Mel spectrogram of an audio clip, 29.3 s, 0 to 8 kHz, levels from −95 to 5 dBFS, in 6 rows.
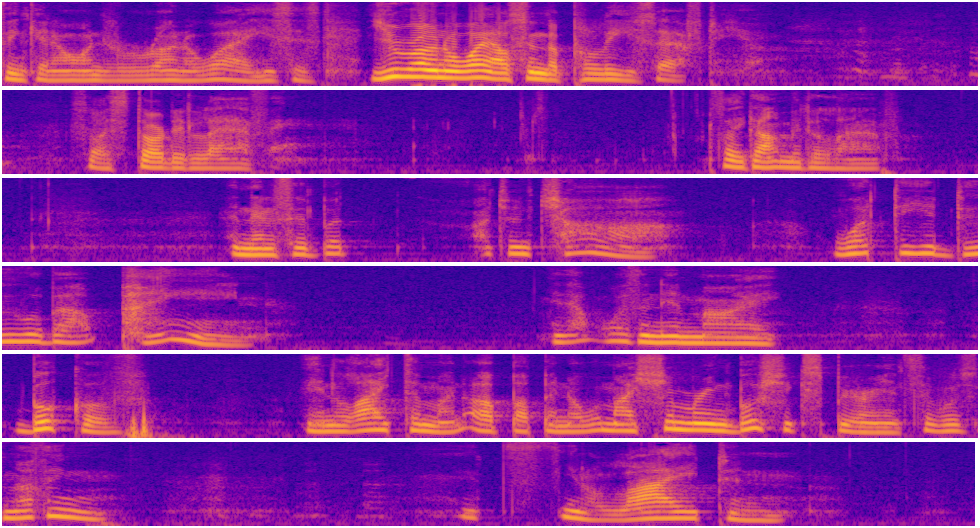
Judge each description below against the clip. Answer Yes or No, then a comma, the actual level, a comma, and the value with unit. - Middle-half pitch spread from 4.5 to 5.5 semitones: Yes, average, 5.2 semitones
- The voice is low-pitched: No, medium, 175 Hz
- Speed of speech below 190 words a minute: Yes, slow, 135 wpm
